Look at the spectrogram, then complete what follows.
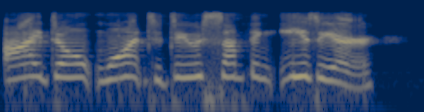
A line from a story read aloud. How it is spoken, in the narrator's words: yelled Ramona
